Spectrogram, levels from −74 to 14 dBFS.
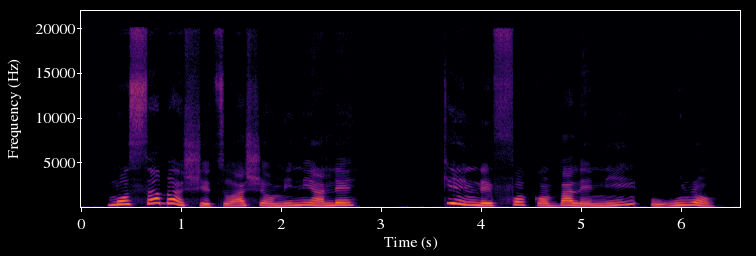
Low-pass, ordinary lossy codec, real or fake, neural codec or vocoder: none; none; fake; autoencoder, 48 kHz, 128 numbers a frame, DAC-VAE, trained on Japanese speech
